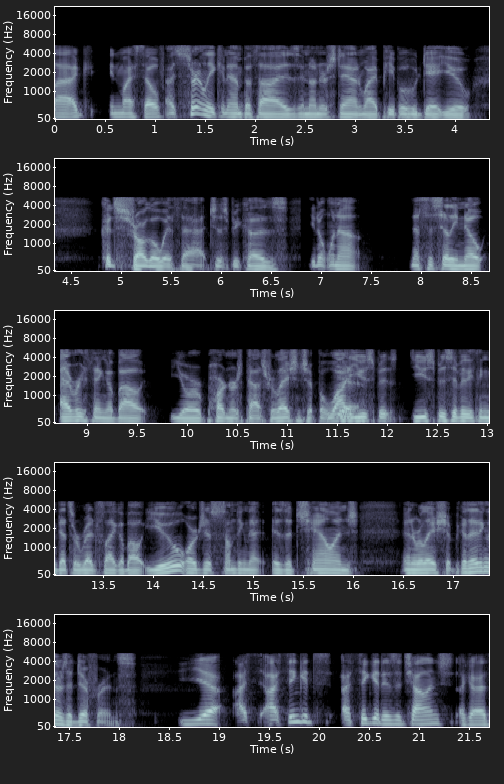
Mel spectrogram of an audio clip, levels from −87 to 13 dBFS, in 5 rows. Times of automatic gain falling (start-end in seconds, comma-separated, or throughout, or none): none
